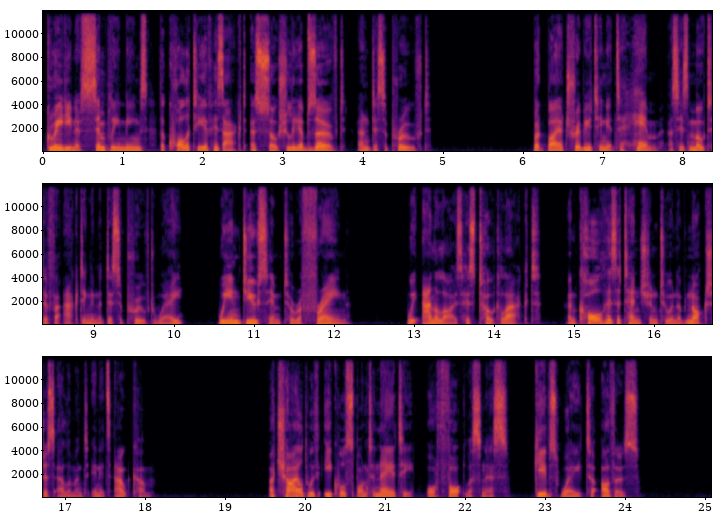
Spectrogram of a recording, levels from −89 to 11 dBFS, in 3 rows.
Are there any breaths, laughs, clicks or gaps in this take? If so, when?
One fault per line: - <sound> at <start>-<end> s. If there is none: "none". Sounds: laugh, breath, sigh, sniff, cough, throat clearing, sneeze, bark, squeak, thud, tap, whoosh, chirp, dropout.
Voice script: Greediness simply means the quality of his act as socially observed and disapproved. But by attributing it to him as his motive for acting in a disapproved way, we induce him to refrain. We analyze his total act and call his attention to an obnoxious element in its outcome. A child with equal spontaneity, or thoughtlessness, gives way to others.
none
